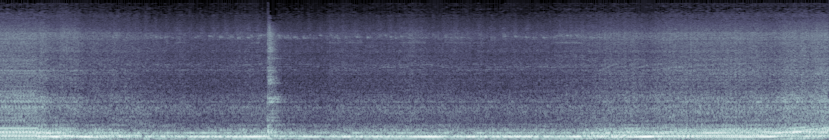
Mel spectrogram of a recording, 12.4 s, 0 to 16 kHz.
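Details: LS1 V8 revving up and settling back with an uneven, stumbling beat instead of a smooth burble; one or more cylinders misfiring.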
